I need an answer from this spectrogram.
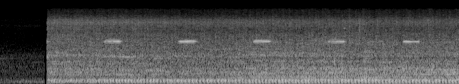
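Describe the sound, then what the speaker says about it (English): Trucks arriving at a plant nursery loading dock, with an engine rumble and a regular series of five evenly spaced reversing beeps over steady vehicle noise, fairly loud and close. "Trucks are just coming in from our Huron location."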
